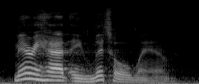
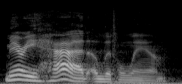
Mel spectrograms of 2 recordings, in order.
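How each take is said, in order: First: The word "little" carries the main stress. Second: The word "had" carries the main stress. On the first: The lamb's small size is what matters. "Emphasize the fourth word to make much of the lamb's diminutive stature" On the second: She no longer has the lamb. "Emphasize the second word"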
